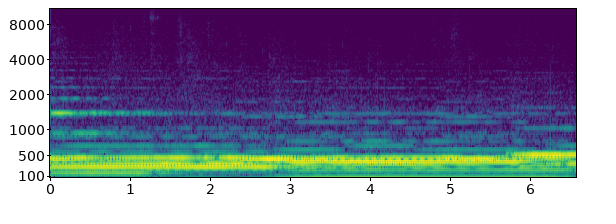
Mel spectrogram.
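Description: Organ playing slow, held chords over a deep pedal bass note. The chord shifts a few times, and the bass drops out about a second in and comes back a little over a second later.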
